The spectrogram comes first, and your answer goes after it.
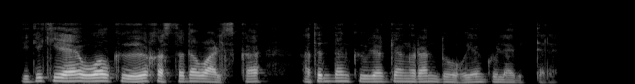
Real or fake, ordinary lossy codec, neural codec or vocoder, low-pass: real; Opus, 64 kbps; none; 7.2 kHz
